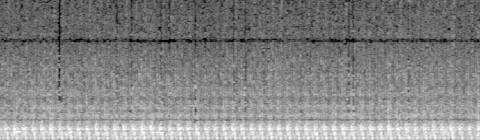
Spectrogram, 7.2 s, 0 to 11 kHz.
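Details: David Brown 1490 tractor diesel on its first run after an engine rebuild, idling. A regular knock of about two or three per second rides over the clatter; the owner suspects a fuel injection knock and is having the injectors reconditioned. Cause not confirmed.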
